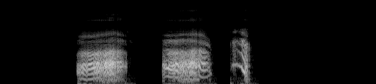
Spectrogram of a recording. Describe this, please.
Imitated by voice over Janessa Cooper with Pro Voice Master Services and done in our studios. Enjoy,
